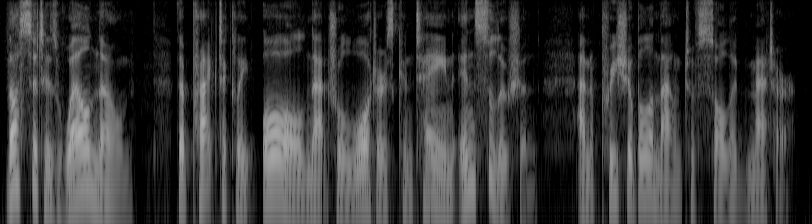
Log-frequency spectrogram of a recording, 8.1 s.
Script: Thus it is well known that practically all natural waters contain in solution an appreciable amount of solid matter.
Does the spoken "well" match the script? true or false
true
